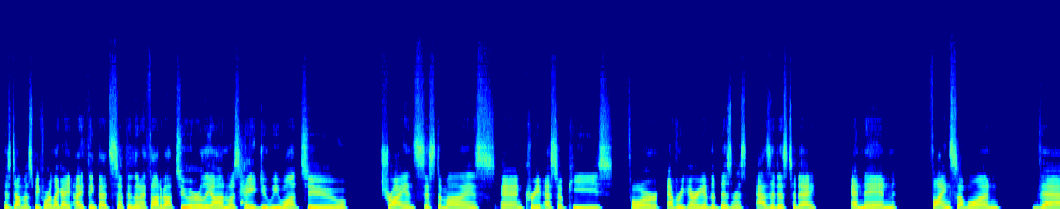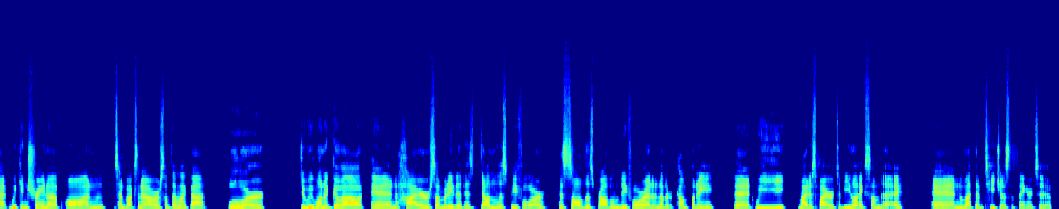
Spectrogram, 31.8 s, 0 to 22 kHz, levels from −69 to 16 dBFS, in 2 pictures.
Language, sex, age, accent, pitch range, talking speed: English, male, 20-39, American, 100-115 Hz, 185 wpm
